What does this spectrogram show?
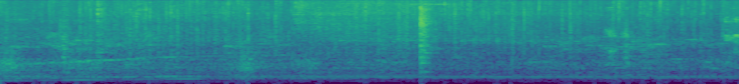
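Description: Egg-dipped shami kebabs sizzling in shallow oil on a flat iron tawa, a steady hiss with one sharp click about three seconds in.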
